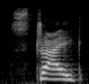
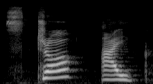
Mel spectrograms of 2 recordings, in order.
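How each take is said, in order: First: स्ट्राइक run together as one syllable; स्ट्राइक with s-t-r joined smoothly; blended word. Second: स्ट्राइक split slowly into "stro" and "ike"; स्ट्राइक drawn out part by part; sounded out. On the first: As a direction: say स्ट्राइक whole, "strike", falling at the end. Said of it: "साथ में इनको पढ़ा जाएगा". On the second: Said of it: "साथ में इनको combine करके". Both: Shown as a demonstration.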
